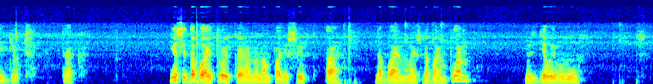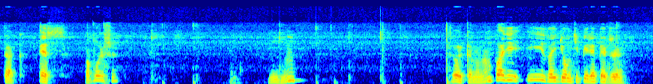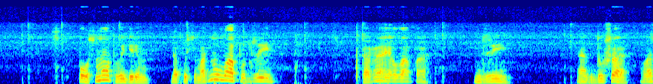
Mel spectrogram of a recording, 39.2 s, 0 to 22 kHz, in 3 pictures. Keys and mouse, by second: 4.1 KP_3, 7.0 shift+a, 12.4 click, 14.1 s, 15.4-16.4 drag, 17.2-18.9 drag, 20.3 shift+middle click, 22.1 KP_3, 25.4 click, 26.9 click, 29.9 click, 31.2 g, 33.5 click, 33.9 g, 37.6 click, 37.9 g.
